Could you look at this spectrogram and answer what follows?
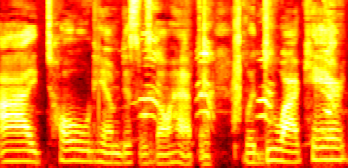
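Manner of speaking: slow, low, unbothered don't-care tone. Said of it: "Do you hear the tone in my voice?".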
